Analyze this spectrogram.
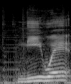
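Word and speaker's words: Niue: So, on the Pacific Ocean on Polynia, New Zealand, Niway, I hope I'm saying that correctly. It's spelled N I U.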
